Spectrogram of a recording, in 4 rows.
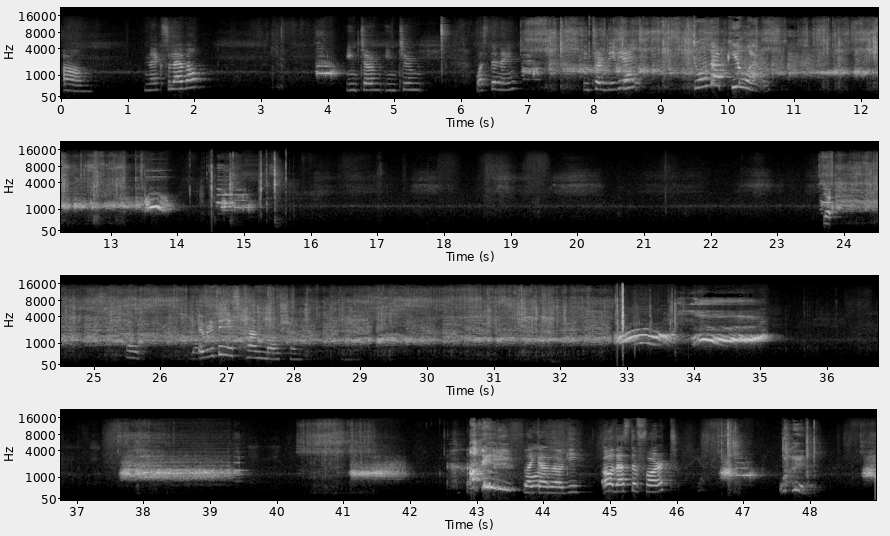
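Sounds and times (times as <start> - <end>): buzzy crackly electronic sound: 6.9 - 14.0, 23.6 - 33.8
robot toy whirring: 6.9 - 15.6, 23.6 - 35.4, 37.5 - 39.6, 40.3 - 42.1, 46.4 - 47.3, 48.0 - 48.9.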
